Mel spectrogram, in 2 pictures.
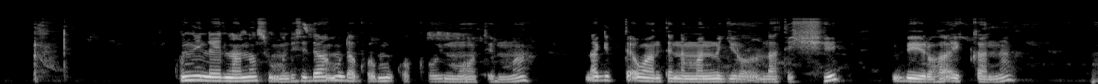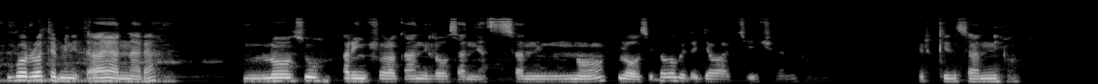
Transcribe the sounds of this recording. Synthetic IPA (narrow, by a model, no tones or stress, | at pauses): kʼʊnːɪle̞ːlːɐnːɐsʊmːʊd̪ɪsɪd̪aːmʊd̪ɐɡʼɔ̰mːʊkʼɔ̰kʼːɔwɪmoːt̪ɪmːɐ | nɐɡɪt̪ːɛwɐnt̪ːɛnːɐmɐnːɔd͡ʒɪɾɔ̰lɐt̪ɪʃɪ | biːɾɔɦɐ̰ɪkːɐnːɐ | bɔrːɔt̪ɛmɪnɪt̪ʼaːjɐnːɐɾɐ | lo̞ːsʊhɐɾɪnt͡ʃːɔɾɐɡaːnːɪlo̞ːsɐnːɪɐsɪ̥sɐnːɪnoːlo̞ːsɪd̪ɔbɔɡɛd̪ɛd͡ʒɐwaːt͡ʃʼːɪnʃɐnːɪhɔn | ɪɾkɪnsɐnːɪhɔ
